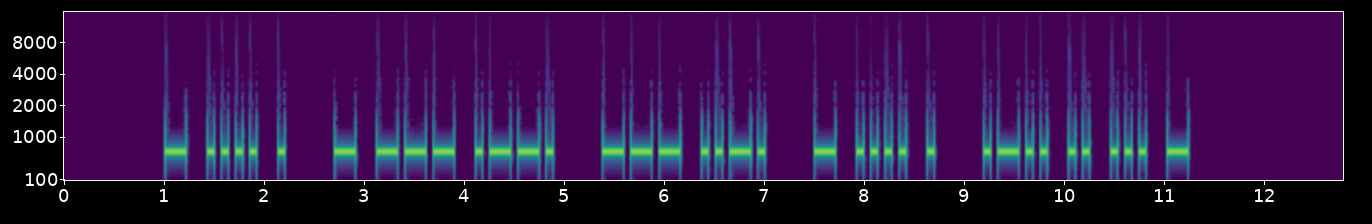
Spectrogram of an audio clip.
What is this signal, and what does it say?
Morse code, heard as a keyed tone, about 17 wpm, 700 Hz. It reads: THE TOP OF THE LIST
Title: Sets of 5 Words Encore2 17wpm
